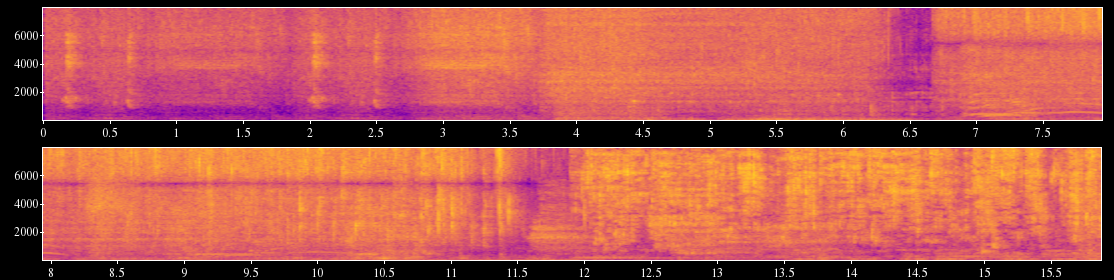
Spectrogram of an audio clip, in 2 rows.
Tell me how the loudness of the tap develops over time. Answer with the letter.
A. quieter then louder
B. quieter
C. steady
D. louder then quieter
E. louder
E.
